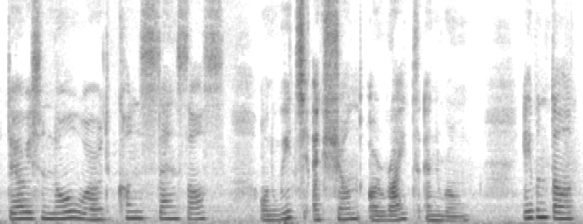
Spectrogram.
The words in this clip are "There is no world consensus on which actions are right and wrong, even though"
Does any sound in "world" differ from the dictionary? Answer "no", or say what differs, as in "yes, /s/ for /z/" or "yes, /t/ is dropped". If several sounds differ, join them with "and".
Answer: yes, /l/ is dropped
